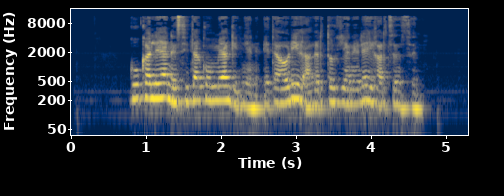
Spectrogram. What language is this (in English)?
Basque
